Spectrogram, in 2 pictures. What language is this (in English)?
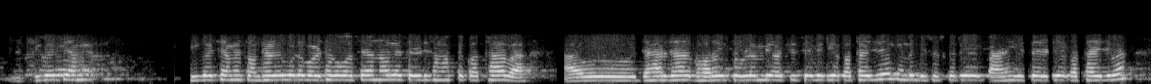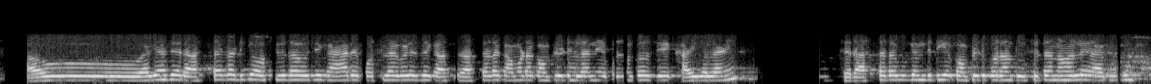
Odia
